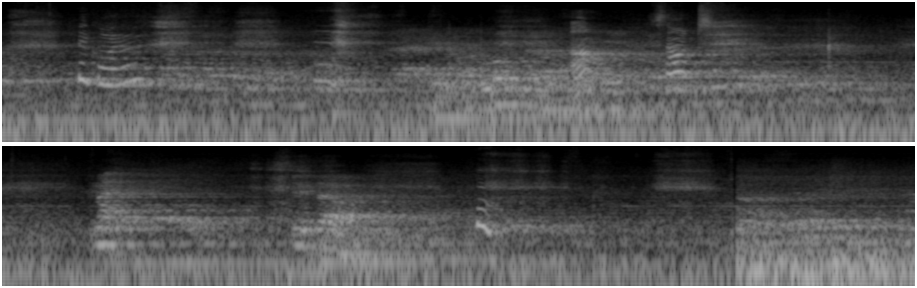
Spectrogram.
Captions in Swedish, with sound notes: Hur går det? Gå upp nu då! Ja snart! Men, sluta då! (Skratt)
